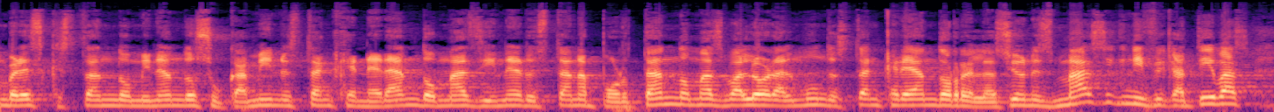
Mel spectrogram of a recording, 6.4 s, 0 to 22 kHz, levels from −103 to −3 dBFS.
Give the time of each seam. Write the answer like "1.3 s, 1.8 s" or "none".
none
